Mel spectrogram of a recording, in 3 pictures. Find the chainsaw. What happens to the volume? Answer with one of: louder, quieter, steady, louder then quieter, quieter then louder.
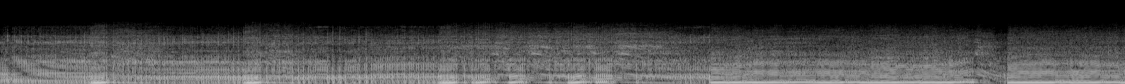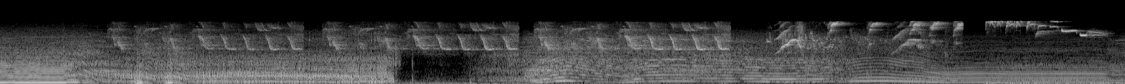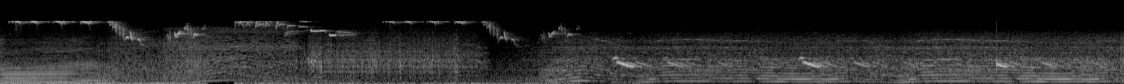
quieter.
